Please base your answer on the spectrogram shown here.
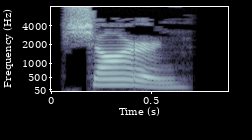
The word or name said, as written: sharne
